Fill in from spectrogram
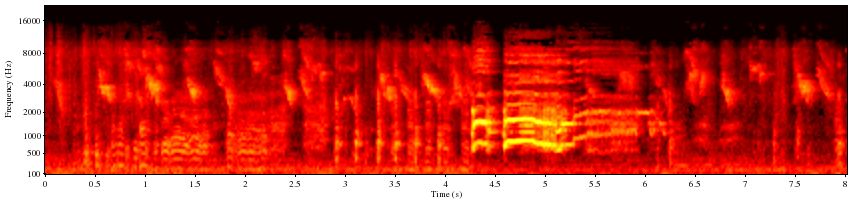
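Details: Backyard chickens in a coop: soft scattered clucks and chirps from hens, then a rooster's loud harmonic crow about one second long, drawn out and slightly falling, followed by more quiet clucking.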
